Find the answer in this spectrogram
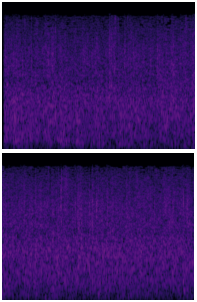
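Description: Steady rain sound: an even hiss with faint scattered drop-like ticks.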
